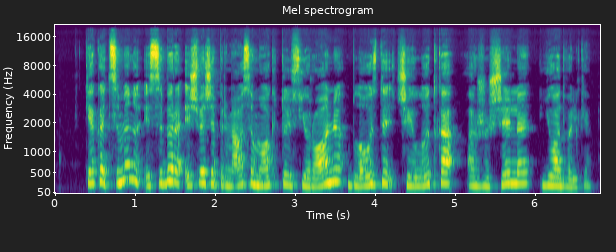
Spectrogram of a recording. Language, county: Lithuanian, Telšiai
